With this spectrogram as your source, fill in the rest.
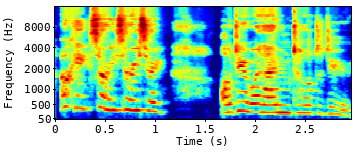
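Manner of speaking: high, loud, eager-to-please sorry; mock meek apology. Mimicking the victim apologising, high loud mock meekness. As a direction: squeak out a cowering apology.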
